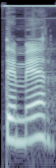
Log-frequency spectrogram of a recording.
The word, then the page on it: temer: spanish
